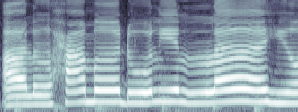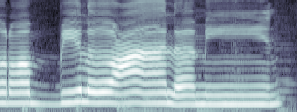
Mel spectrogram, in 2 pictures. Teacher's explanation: ibu mengucapkan huruf sakinah yang dipantulkan yang seharusnya tidak boleh dipantulkan. Dalam pengucapan huruf lam mati dan mim mati ya. Tadi alham itu tidak boleh ya, itu salah karena huruf lam dan mim tidak termasuk huruf qalqalah. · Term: tawallud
